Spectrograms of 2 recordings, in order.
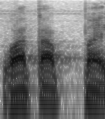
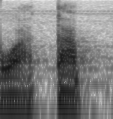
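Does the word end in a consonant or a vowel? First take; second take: vowel; consonant. First: The word ends with a final vowel. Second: The word ends on a bounced stopped consonant. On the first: The reading continues without stopping. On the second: The reader stops at this word.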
